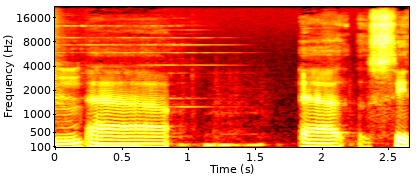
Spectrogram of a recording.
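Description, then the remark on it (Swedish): A phone rings twice in loud, steady electronic tones, with a short pause between rings and a quiet hum in the gap, then a brief voice begins at the end. “Sorry att det ringde.”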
